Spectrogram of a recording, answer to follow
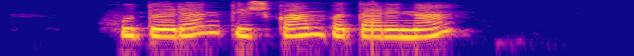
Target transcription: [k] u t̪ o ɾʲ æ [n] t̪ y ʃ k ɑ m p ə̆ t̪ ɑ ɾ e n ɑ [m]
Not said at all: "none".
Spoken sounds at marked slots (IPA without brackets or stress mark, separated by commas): x, n, none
